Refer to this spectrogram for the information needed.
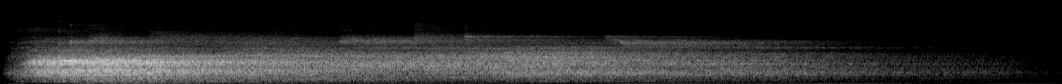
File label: Prayer Whisper; Lab; Warframe; Tau; Protoframe Room; Ambience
